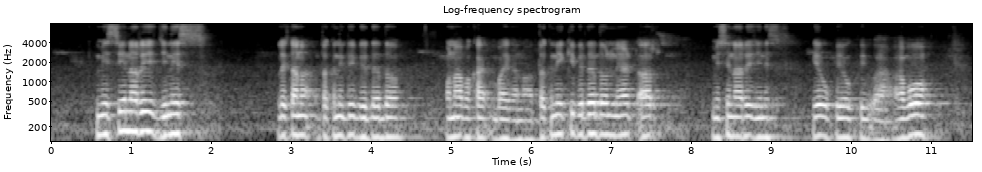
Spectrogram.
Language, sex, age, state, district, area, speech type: Santali, male, 30-45, Jharkhand, East Singhbhum, rural, spontaneous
